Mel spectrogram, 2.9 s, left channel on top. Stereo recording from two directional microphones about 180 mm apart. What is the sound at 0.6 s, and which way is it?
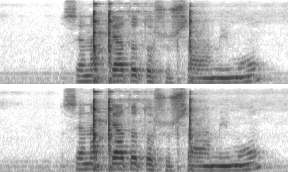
Cutlery, 65° right (ahead or behind).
